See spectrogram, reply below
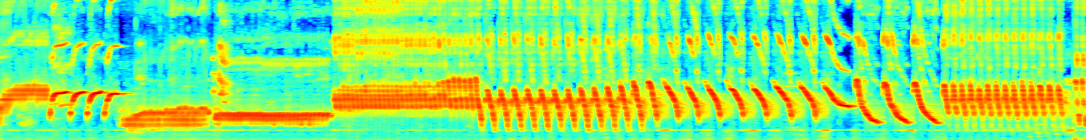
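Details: Canary song for training songbirds: short whistled notes, then steady buzzy trills, a long run of quick descending sweeps and a few looping whistles, delivered loud and without pause.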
